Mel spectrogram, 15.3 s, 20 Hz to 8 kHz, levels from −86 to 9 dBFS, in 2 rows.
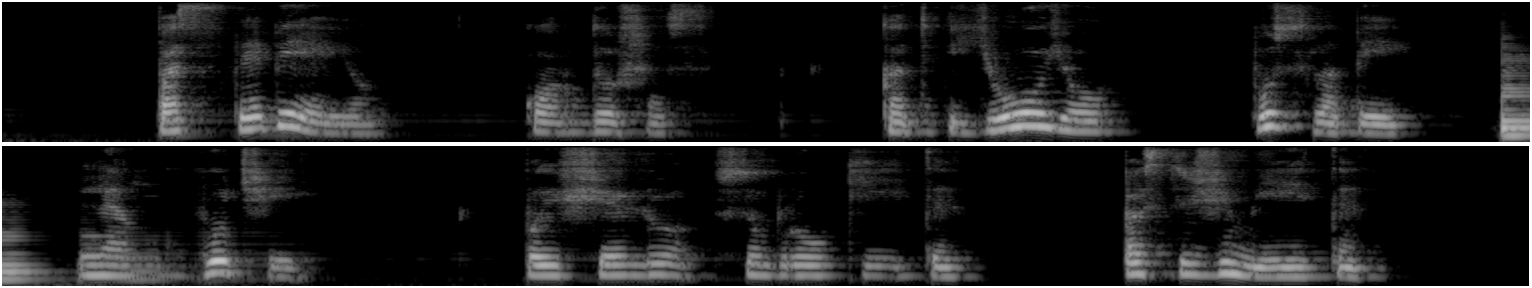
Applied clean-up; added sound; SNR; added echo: neural mask model DeepFilterNet 3.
